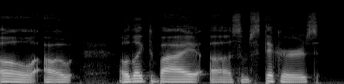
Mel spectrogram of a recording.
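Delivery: ordinary delivery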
